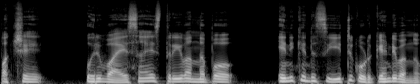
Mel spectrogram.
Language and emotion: Malayalam, sad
